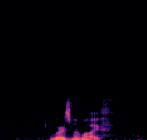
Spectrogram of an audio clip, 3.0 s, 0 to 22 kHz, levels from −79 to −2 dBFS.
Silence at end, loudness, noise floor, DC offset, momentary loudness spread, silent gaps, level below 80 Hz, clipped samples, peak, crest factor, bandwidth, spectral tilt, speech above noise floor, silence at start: 0.85 s; -31 LUFS; -74 dBFS; under 0.1%; 11 LU; none; -70 dBFS; under 0.1%; -14 dBFS; 20 dB; 6.4 kHz; -8 dB/octave; 44 dB; 1 s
